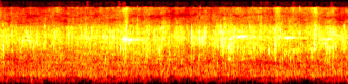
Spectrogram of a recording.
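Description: Water pouring onto plants and soil during morning garden work, a steady splashing rush that runs without pause for the whole few seconds, close by and with no talk.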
